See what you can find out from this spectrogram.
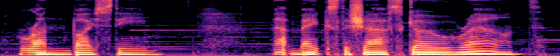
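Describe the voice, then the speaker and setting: Over background music, a man speaks at a fairly low pitch with monotone, flat intonation. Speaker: ASMR streamer, VTuber. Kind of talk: poetry reading. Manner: slow, soft-spoken.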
